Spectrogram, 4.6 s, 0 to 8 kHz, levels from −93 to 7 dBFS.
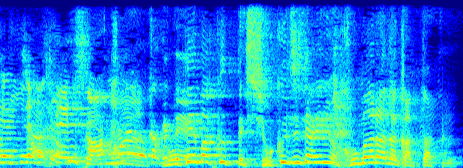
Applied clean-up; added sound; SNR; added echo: neural mask model Resemble Enhance denoiser.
